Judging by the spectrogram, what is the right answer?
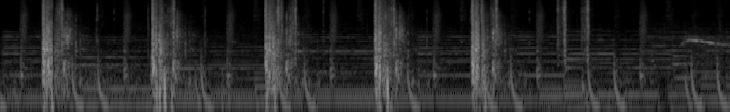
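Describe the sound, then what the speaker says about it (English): A shotgun firing slugs, five loud booming shots spaced roughly a second apart, each followed by mechanical clacks and rattles of the action cycling between shots, outdoors on a range. "One shot at a time, work your way through it, John"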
